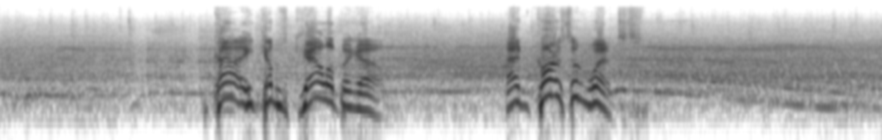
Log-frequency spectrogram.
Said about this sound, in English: Huge ovation for both, and DeSean Jackson really got the crowd going.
